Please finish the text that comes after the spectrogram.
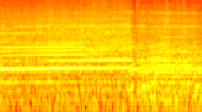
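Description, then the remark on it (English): A race car's engine on a track holds a steady, loud, high-pitched drone, then drops sharply about two-thirds through as the car gets light coming over a hill, with a rough roar continuing to the end. “Car gets a little light coming over that hill.”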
